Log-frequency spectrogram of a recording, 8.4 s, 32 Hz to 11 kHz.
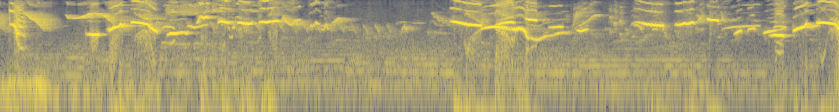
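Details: Black-breasted oriental magpie-robin song, clear voice, used to prompt other magpie-robins to sing: loud whistled phrases and rapid varied notes between 2 and 8k, a short pause midway, then renewed bursts of sweet slurred whistles.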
